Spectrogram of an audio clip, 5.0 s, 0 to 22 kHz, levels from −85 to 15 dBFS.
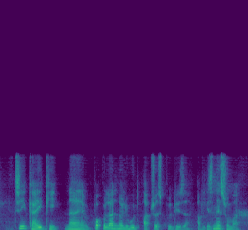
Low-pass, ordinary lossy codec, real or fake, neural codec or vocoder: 7.2 kHz; none; fake; codec, 16 kHz, 0.7 kbps, FocalCodec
